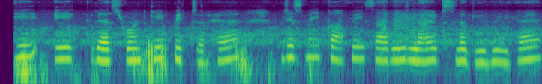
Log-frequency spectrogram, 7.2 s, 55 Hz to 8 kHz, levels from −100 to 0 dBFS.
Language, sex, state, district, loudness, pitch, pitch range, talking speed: Hindi, female, Punjab, Pathankot, -21 LUFS, 230 Hz, 220-245 Hz, 110 wpm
